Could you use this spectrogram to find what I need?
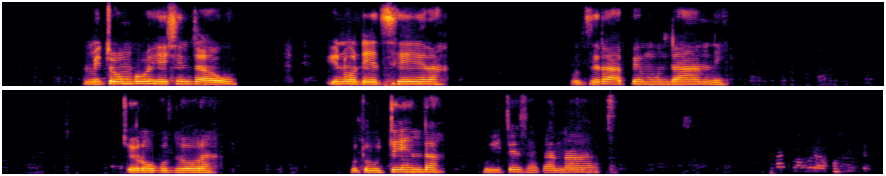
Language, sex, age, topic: Ndau, female, 25-35, health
